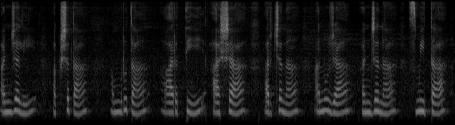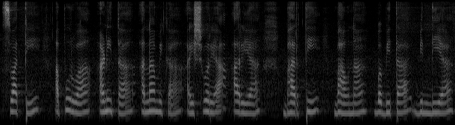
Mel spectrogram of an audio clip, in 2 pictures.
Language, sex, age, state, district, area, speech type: Marathi, female, 45-60, Maharashtra, Satara, urban, spontaneous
